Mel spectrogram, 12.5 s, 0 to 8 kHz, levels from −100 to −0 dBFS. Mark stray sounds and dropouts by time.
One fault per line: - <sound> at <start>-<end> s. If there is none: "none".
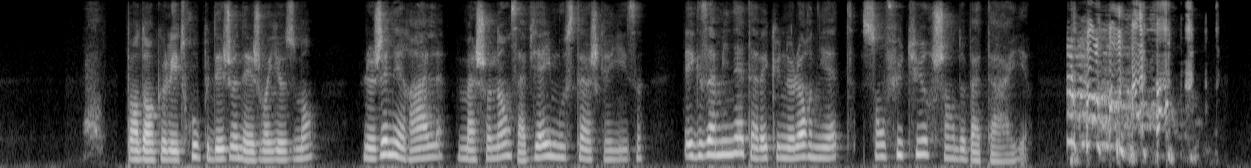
- bark at 0.8-1.1 s
- laugh at 10.7-12.2 s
